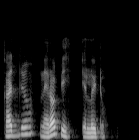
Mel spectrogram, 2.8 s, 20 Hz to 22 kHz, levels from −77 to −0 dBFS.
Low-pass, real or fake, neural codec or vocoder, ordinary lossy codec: 7.2 kHz; fake; codec, 16 kHz, 6 kbps, DAC; none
